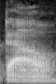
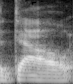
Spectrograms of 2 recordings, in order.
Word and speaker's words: Tao: So Taoism, the first thing I want to say is, like, sometimes you'll see the word Tao spelled with a T, sometimes with a D. It's when it's translated into English, it has different transliterations, but it's typically pronounced like with a D sound.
